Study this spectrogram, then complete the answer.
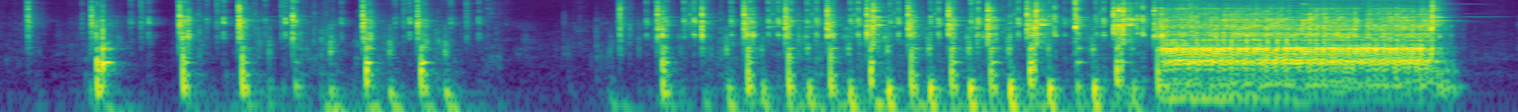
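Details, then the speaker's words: Used HPI Nitro Trophy buggy nitro engine: the pull-start rattles, then it catches and revs to a steady, even high buzz with no misfires. It runs well; the idle screw was adjusted afterward. "That runs quite well so far."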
